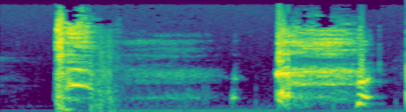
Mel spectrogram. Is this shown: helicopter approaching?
no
